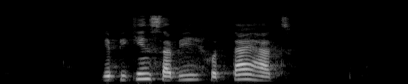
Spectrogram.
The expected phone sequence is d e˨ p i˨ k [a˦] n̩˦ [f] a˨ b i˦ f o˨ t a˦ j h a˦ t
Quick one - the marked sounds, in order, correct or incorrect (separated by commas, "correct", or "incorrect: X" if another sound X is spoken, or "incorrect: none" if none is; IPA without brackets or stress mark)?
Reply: incorrect: i˦, incorrect: s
